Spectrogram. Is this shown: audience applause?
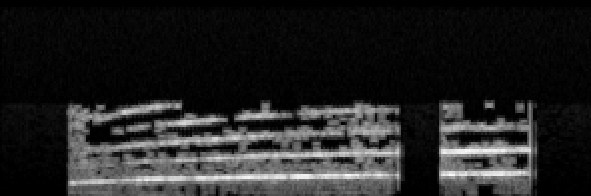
no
